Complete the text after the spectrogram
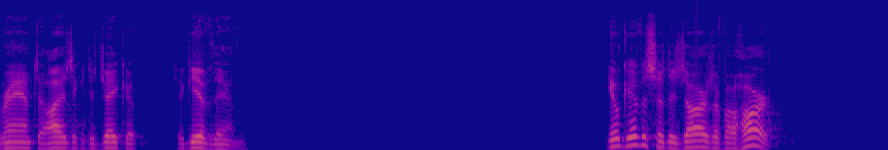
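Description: An elderly man reads aloud slowly and calmly into a microphone, with pauses.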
